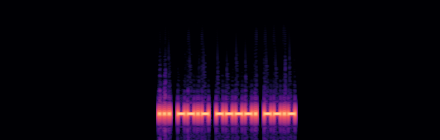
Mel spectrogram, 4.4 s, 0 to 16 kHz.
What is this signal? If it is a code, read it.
Morse code, heard as a keyed tone, about 46 wpm, 700 Hz. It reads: SQ9Q
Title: DXCC-100 Call Signs - 4 Characters - Repeated 3x - 50wpm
